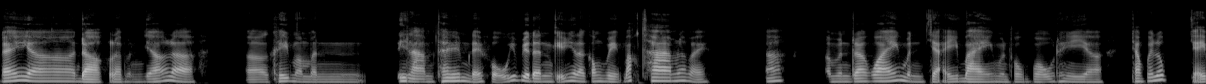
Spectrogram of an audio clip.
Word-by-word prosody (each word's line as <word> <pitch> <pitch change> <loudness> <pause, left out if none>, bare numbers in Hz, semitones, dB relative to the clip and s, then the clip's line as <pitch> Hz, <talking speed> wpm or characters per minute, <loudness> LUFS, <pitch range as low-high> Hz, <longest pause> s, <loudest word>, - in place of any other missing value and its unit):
cái, 170 +5 +5
ơ, 145 -2 +1
đợt 115 -3 +4
là 120 - 0
mình 120 -1 -14
nhớ 130 +7 0
là, 120 -9 +2 0.5
ờ, 115 +1 -3
khi 145 +6 -1
mà 135 -3 -4
mình 120 -1 -8 0.4
đi 160 0 +2
làm 125 -3 +1
thêm 155 +2 +1
để - - +1
phụ - - -1
giúp 195 - -2
gia - - +7
đình, 130 -2 +2
kiểu 130 - +1
như 165 +1 -1
là, 140 - +2
công 140 +1 -4
việc 130 -3 -1
part - - 0
time 165 0 +6
đó 175 - -2
bạn. 120 -8 -4 0.6
Đó, 155 +4 -2 0.4
mà - - -6
mình 130 0 -6
ra 140 +1 +4
quán 150 +6 +3
mình 125 -4 -6
chạy 125 +1 0
bàn 125 -1 +1
mình 120 - -8
phục 120 +1 -8
vụ 120 +1 -3
thì, 125 -3 -4
ờ, 115 -1 -3 0.3
trong 140 0 +1
cái 160 +6 -1
lúc 210 0 +2 0.2
chạy 125 - +3
130 Hz, 225 wpm, -27 LUFS, 120-150 Hz, 0.6 s, gia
